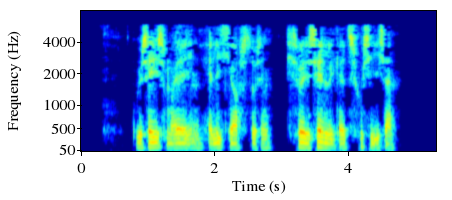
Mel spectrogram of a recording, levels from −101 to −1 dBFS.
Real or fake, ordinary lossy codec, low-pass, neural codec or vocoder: fake; MP3, 24 kbps; 7.2 kHz; vocoder, 44.1 kHz, 128 mel bands, Pupu-Vocoder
